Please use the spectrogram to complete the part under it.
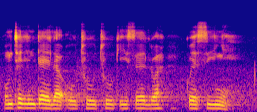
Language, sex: Zulu, male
